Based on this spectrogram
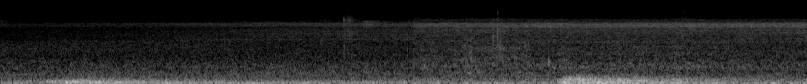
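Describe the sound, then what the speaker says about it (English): Steady rain and wind hiss with two deep rolls of thunder, the second one louder and closer, rumbling for a couple of seconds. "Suddenly it's a little stormy out."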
